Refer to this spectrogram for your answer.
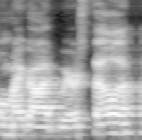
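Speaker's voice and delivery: ordinary delivery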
